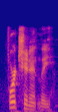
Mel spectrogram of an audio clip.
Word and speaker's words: fortunately: of saying for fortunately we want to replace the T with the CH Fort fortunately fortunately fortunately very good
